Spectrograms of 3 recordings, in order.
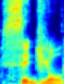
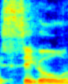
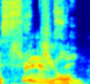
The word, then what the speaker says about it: sigil: You know, I was never sure of that word. I used I used to pronounce it sigle when I was a kid.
